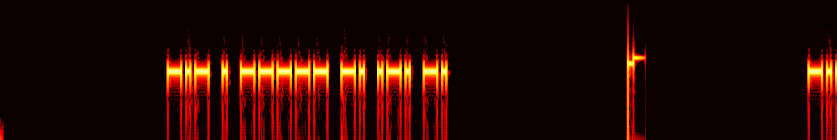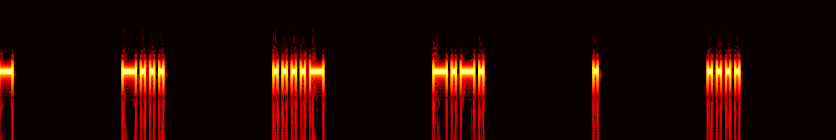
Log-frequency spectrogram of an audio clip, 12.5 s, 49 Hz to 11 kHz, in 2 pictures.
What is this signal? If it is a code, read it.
Morse code, heard as a keyed tone, about 36 wpm, spaced as for 15 wpm, 700 Hz. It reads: KE0NRN KB4CEH
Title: USA Call Signs - 6 Characters - 8x Character Spacing - 35wpm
